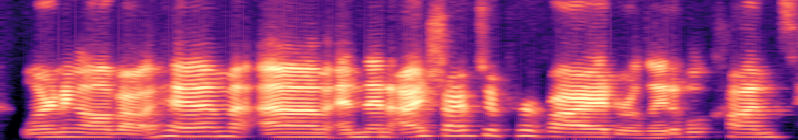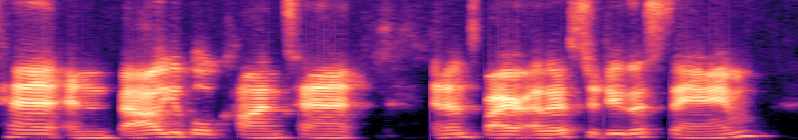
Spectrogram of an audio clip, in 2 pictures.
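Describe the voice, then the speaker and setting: A woman's medium-pitched voice with an American accent and ordinary pitch variation. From Texas, Austin. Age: 20s. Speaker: social media content creator. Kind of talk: online workshop presentation.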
